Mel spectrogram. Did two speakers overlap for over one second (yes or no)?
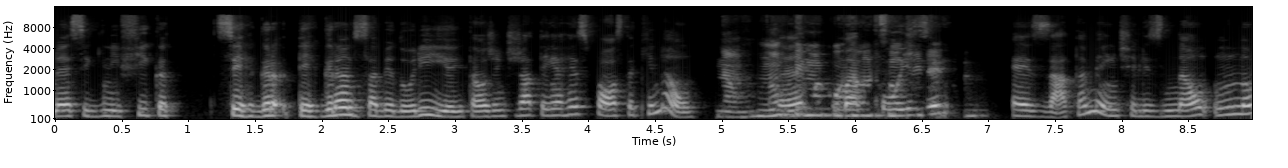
yes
